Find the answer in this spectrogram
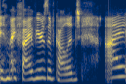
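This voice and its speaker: Ordinary pitch variation runs through speech with an American accent. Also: woman. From Colorado, US. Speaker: podcast host, personal trainer and wellness marketer. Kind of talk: personal story monologue. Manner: animated.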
